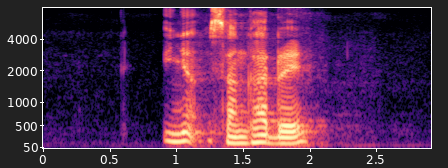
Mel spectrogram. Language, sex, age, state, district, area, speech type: Santali, male, 18-30, West Bengal, Bankura, rural, spontaneous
